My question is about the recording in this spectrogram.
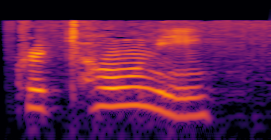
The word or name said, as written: crotone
